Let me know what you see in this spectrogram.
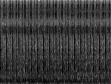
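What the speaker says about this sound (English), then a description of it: "It sounds the same and it runs the same. It's a nice little engine." A small homemade model engine built to myfordboy's design runs steadily, its rapid, even chuffing beats close and clear with no voices.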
